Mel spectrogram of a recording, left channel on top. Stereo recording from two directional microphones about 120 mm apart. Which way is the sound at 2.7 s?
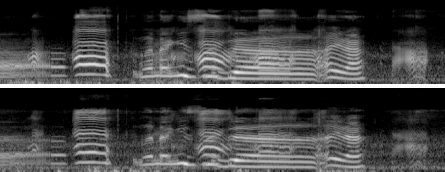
50° left (ahead or behind).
